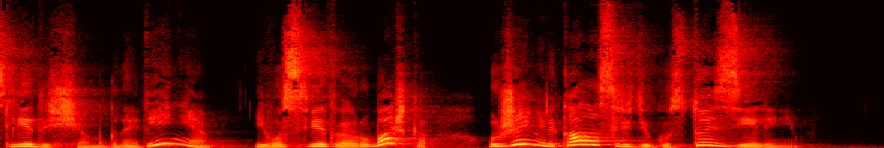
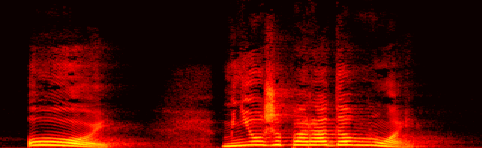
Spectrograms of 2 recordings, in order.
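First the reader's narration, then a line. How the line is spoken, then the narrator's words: Sudden anxious shout. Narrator (Russian): А Рудик вдруг вспомнил, что тетя Берта не разрешает ему задерживаться после школы, и выкрикнул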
